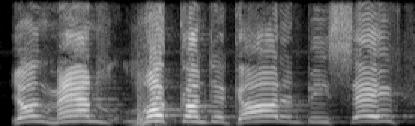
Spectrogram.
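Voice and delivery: high, ringing shout of look. Retold or imitated. Elder shouting at young Spurgeon, rising to a full yell. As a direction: build to a full pulpit-pounding cry. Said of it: "louder he got".

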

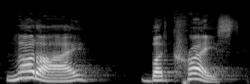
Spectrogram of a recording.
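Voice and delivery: loud "I", then "Christ" with a firm fall; emphatic contrast. Shown as a demonstration. Preacher repeating the point to a congregation, stressing "I" against "Christ". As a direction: hit "I" hard, pause, land "Christ". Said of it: "With the emphasis".

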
